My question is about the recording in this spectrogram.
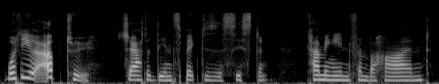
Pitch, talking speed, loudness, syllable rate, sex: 205 Hz, 180 wpm, -26 LUFS, 5.7 syllables/s, female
